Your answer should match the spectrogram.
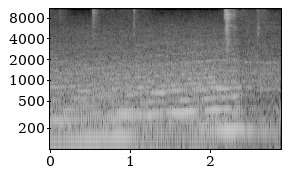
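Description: A 1.5 litre rally car on sport tyres in BeamNG holds a steady engine drone with slowly rising and falling pitch as it accelerates, loud and close, with a few brief clicks on top.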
